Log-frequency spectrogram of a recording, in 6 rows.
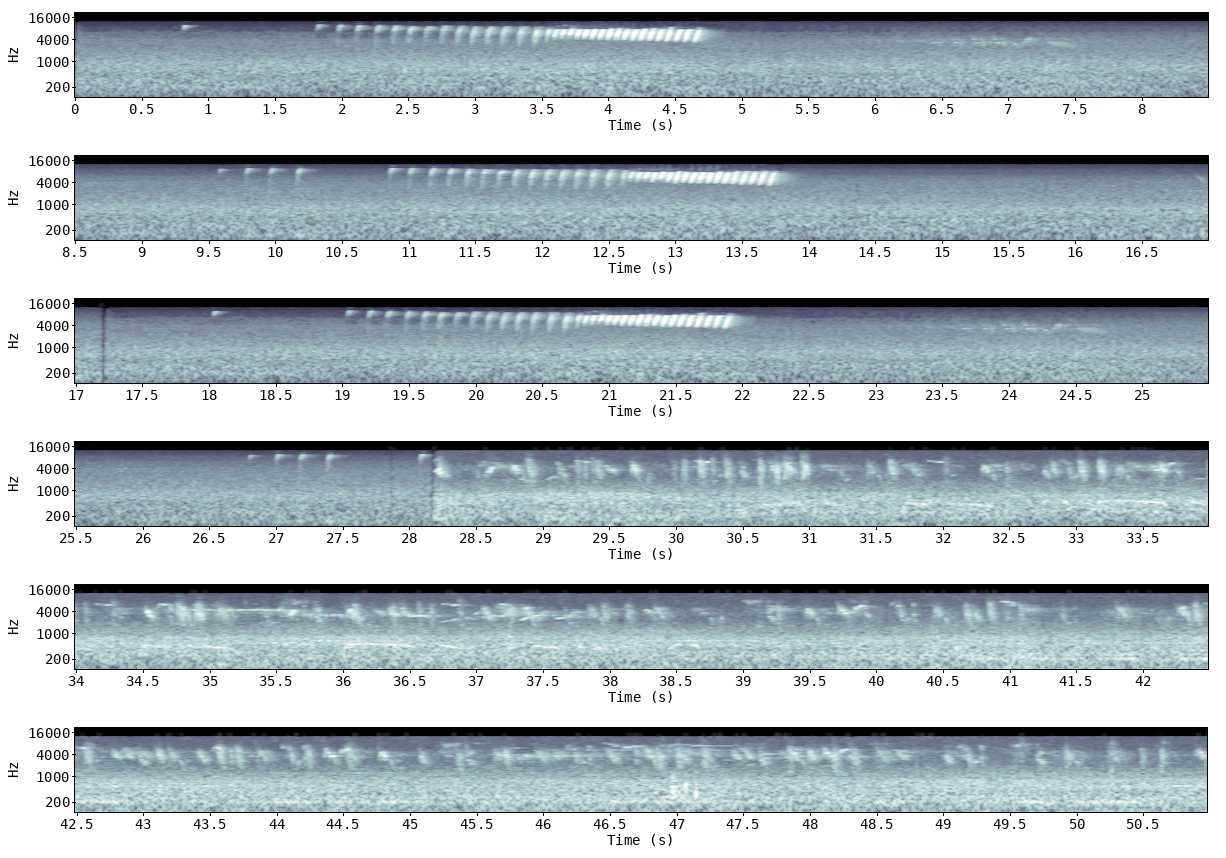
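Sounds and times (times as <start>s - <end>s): sparrows chirping: 1.9s - 4.8s, 10.8s - 13.9s, 19.2s - 22.0s, 28.1s - 50.9s.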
